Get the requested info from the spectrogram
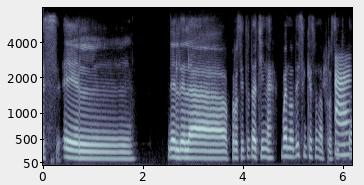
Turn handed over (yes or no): yes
